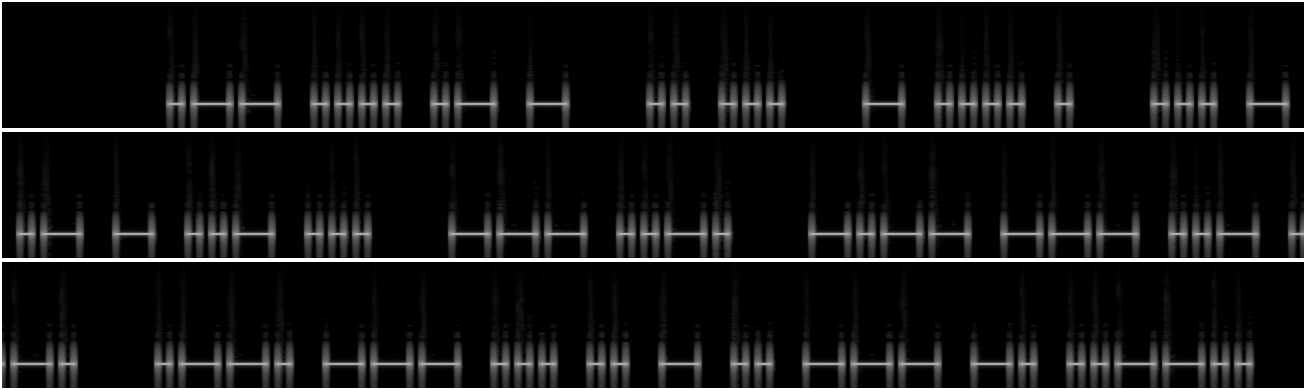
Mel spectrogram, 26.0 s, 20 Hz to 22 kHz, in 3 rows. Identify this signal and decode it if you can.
Morse code, heard as a keyed tone, about 15 wpm, 700 Hz. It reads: WHAT IS THE STATUS OF YOUR POSITION?
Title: Sentences from Top 1400 Words 15wpm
